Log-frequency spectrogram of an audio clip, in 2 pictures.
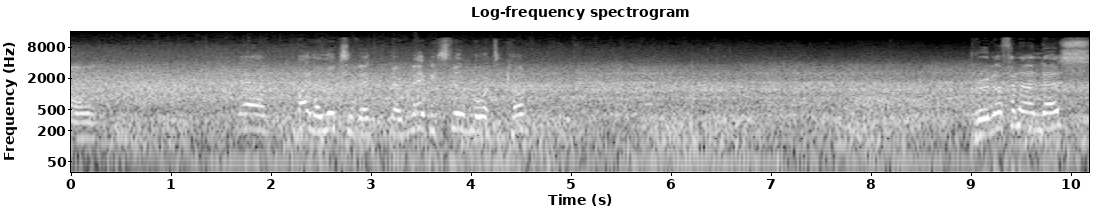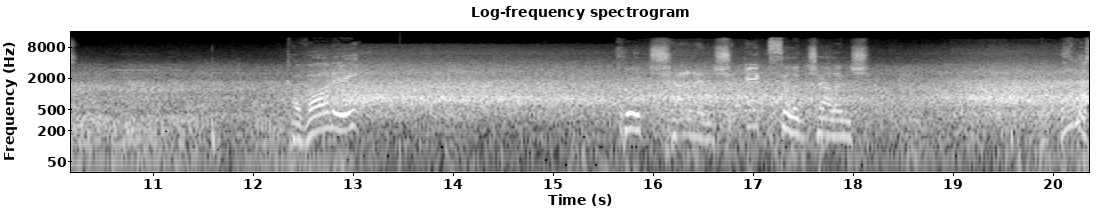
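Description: A stadium crowd roars and cheers steadily throughout.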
